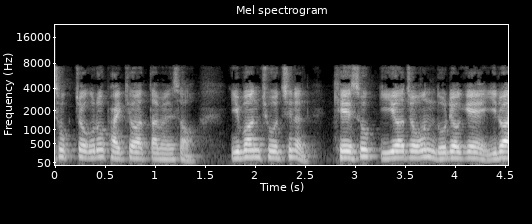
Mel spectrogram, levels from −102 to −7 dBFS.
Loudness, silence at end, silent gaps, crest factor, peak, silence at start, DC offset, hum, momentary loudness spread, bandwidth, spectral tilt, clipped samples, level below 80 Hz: -25 LUFS; 0 s; none; 18 dB; -8 dBFS; 0 s; under 0.1%; none; 10 LU; 7.8 kHz; -4 dB/octave; under 0.1%; -60 dBFS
